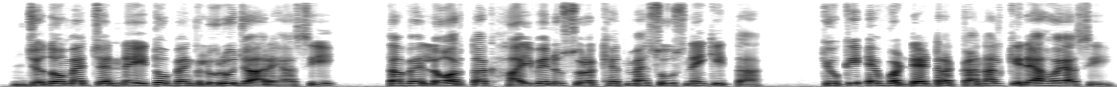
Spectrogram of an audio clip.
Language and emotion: Punjabi, fearful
